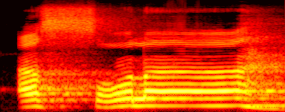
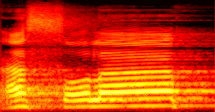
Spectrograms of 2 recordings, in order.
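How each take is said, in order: First: The word ends with a soft h sound. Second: The word ends with a t sound. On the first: The speaker calls it right. "Ketika dia wakof, sukun, wakof, bacanya ini as-sholah" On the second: The speaker calls it wrong. "Bukan as-sholat, bukan"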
